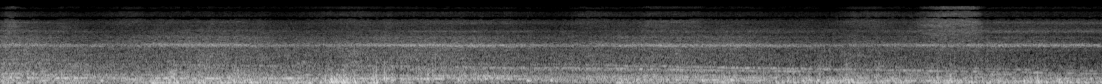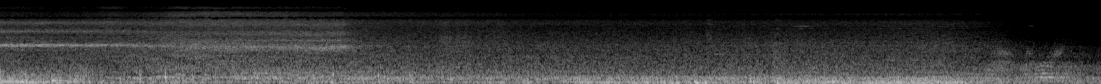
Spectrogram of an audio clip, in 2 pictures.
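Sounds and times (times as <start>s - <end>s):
train high whine: 0.0s - 16.0s
train rail rumble: 0.0s - 22.0s.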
